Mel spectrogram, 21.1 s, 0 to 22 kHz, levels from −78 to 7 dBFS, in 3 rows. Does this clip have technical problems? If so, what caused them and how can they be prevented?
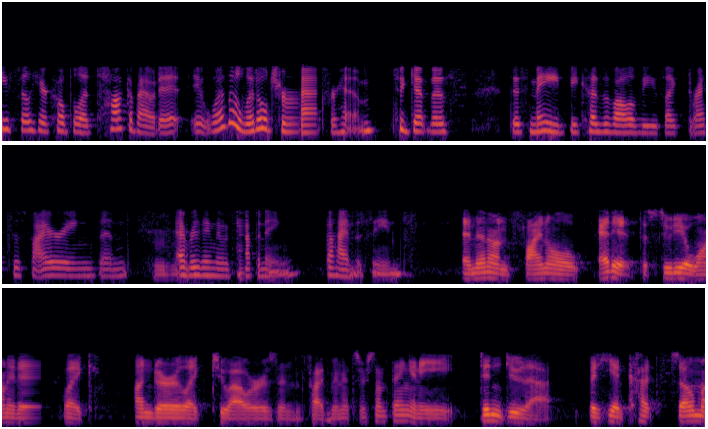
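Yes. Three kinds of fault can be heard.

The whole clip passes through the iLBC codec at 13.33 kbit/s with 30 ms frames. Speech is limited to a 150 Hz to 3.7 kHz band, so it sounds thin and telephone-like, with a plainly audible rough, slightly synthetic grain. That grain comes from coding each frame's excitation on its own. A simple band-limited line would sound dull but smooth, without this roughness. Using a wideband codec such as Opus at a healthy bitrate prevents it.

Lost iLBC frames cause five dropouts. From 2.85 to 3.18 s, about 270 ms is lost in pieces spread over 300 ms, and the longest piece is roughly 150 ms. From 4.53 to 4.65 s, 120 ms is lost. From 9.24 to 9.49 s, 150 ms is lost across 240 ms, with the longest piece around 70 ms. From 14.29 to 14.47 s, 180 ms is lost, and from 20.68 to 20.78 s, 90 ms. 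Each gap is filled with a held, buzzy, breathy vowel made from the repeated last pitch cycle and noise, and the voice recovers almost immediately afterwards. Hard silences or clicks would point elsewhere. A jitter buffer, forward error correction or a more reliable network path prevents this.

Processor overload crackle appears from 13.94 to 14.11 s. It is a short burst of gritty tearing. Roughly five buffers of about 10 ms each were skipped, and each leaves a tiny hard-edged gap. Unlike the smooth vowel-like fill of the lost frames, this sounds harsh and broken and comes from the playback or capture side rather than the network. Larger audio buffers and less competing CPU load prevent it.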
